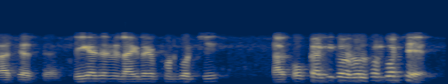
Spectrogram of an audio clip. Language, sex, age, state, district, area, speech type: Bengali, male, 45-60, West Bengal, Paschim Bardhaman, urban, conversation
